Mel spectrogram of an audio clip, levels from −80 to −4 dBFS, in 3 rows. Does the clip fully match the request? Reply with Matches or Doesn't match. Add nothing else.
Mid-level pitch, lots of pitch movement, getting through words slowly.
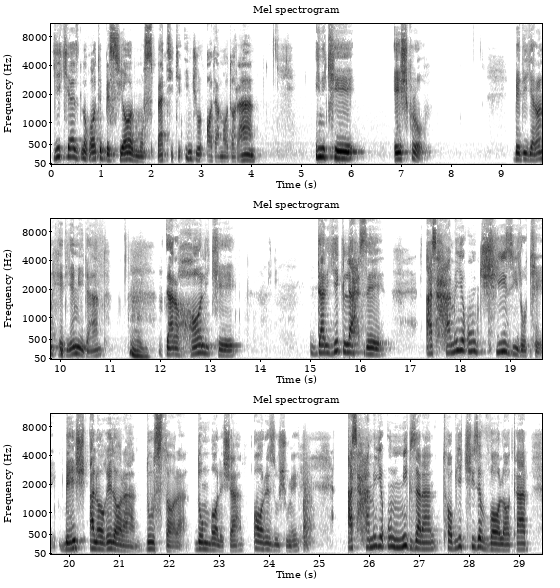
Matches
